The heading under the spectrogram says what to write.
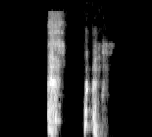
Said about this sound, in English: Okay, that cough got me sidetracked.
